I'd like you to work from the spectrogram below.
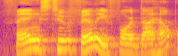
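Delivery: normal talking voice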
